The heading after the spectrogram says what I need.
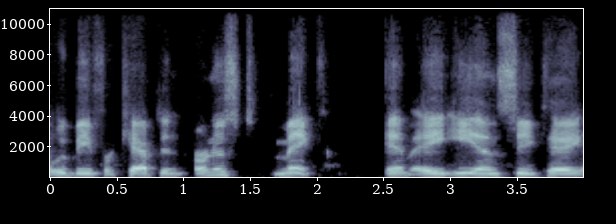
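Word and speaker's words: Maenck: be for captain ernest mink m-a-e-n-c-k i have no idea if i was pronouncing that correctly but i'm going to call him mink uh m-a-e-n-c-k he's a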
